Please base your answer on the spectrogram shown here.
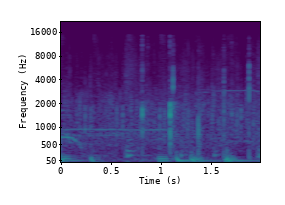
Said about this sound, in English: Everybody, put your hands together for the amazing Emily Flake.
